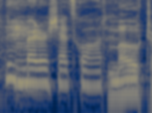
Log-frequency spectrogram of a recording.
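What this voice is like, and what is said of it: Attempted American accent. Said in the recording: “terrible accent ... I just can't say it with an English tongue”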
